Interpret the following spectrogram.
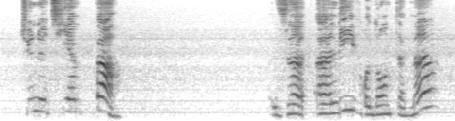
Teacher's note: I want you to sound every word by itself. No more liaison.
